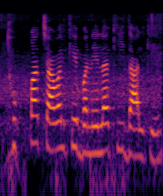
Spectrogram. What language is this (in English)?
Bhojpuri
